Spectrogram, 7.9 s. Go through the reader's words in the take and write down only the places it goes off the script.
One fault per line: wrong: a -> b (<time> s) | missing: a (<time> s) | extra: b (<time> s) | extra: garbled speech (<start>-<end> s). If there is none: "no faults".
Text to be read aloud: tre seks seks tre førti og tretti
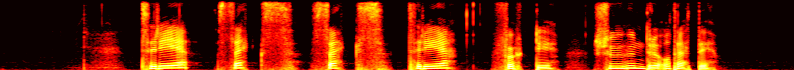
extra: sju hundre (6.0 s)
